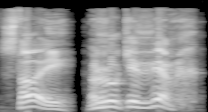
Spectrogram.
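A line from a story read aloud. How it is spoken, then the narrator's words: Menacing shout. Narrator (Russian): крикнул дипломат как можно более грозно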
